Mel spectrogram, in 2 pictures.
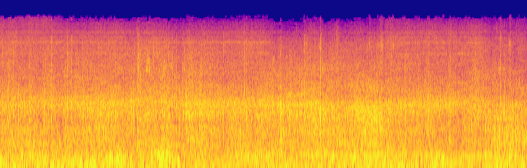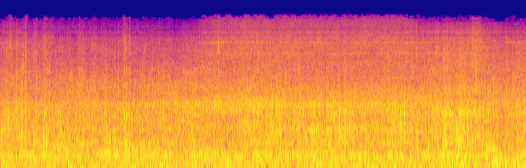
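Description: Mountain bike riding fast down a dirt singletrack: steady wind rush on the camera microphone over the low rumble of knobby tyres rolling on packed dirt, with scattered small clicks and rattles from the bike.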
